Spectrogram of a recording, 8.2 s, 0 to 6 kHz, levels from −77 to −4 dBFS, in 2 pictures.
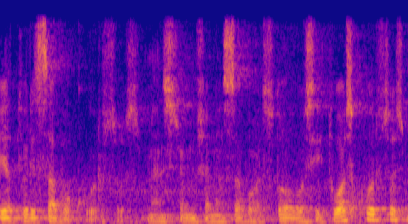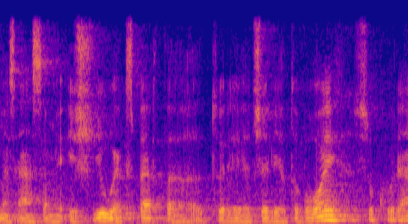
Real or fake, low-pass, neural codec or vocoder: real; 5.4 kHz; none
